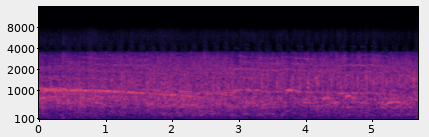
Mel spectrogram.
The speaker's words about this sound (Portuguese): Aplausos da plateia, hein?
